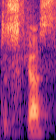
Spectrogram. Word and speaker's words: discuss: Don't want to discuss this now. Don't want to discuss this now. I don't want to discuss this right now. Nota, want to, wanna, dicha más rápida. Discuss, enfatizando la segunda sílaba.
